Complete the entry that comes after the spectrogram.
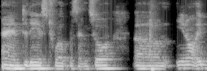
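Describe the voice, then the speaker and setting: Somewhat breathy, a man's voice sits at a medium pitch with fairly even intonation. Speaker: crypto trading youtuber. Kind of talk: casual vlog tutorial. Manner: stumbles over words.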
